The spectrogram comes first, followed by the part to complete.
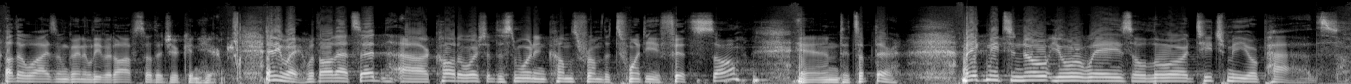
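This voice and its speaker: A retired pastor in his sixties, guest preaching, relaxed and self-deprecating with easy humor. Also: medium pitch, moderate pace, slight background noise. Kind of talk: casual greeting then leading worship. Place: church sanctuary. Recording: long reverb in a church hall.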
